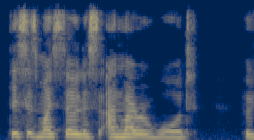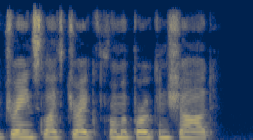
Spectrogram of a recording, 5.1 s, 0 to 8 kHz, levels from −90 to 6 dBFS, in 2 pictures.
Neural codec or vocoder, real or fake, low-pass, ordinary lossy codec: none; real; 7.2 kHz; Opus, 64 kbps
